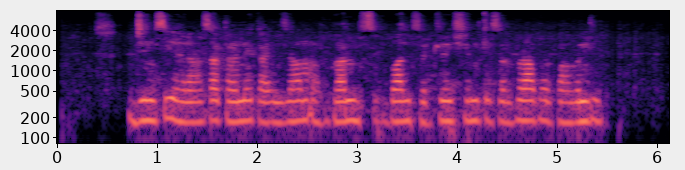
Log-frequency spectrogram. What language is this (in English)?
Urdu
